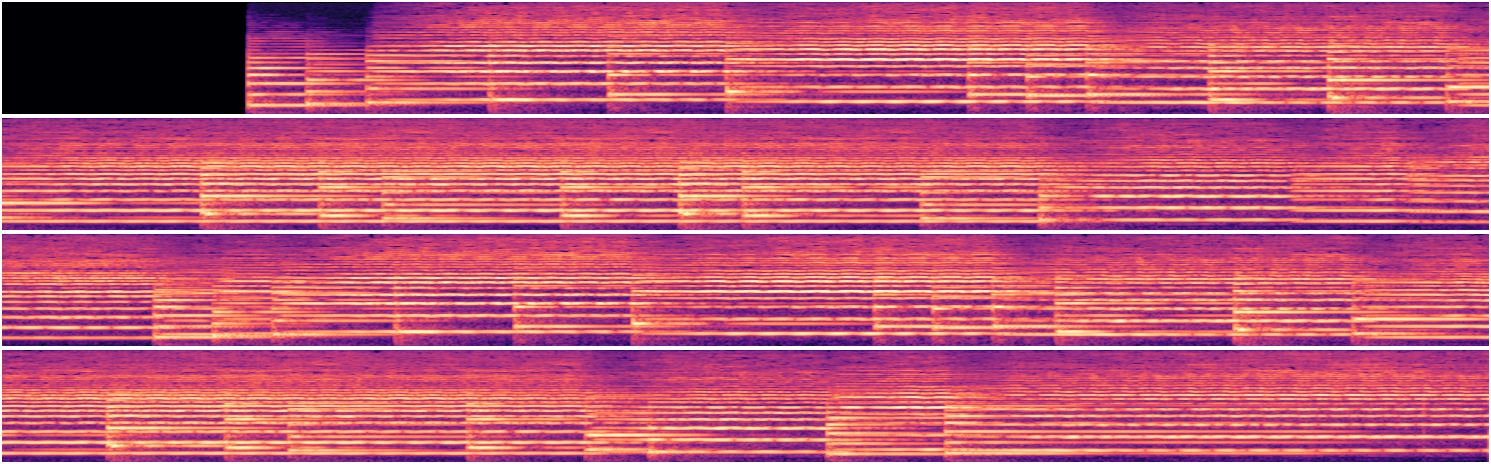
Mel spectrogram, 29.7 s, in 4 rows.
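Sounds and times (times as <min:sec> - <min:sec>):
melody with harmony: 0:01.5 - 0:29.7.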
